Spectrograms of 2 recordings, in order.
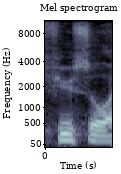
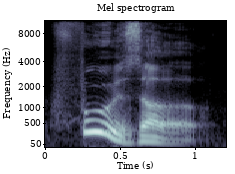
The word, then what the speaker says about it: Fusel: So they wouldn't pronounce it fusel. I guess they'd pronounce it something more like fusel.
